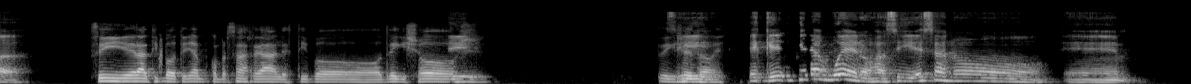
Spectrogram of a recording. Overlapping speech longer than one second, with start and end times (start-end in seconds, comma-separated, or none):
none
